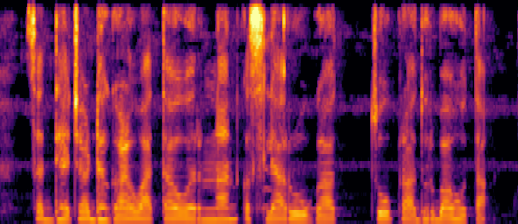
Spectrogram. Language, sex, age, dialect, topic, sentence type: Marathi, female, 18-24, Southern Konkan, agriculture, question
